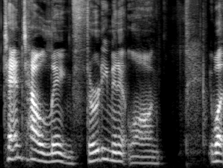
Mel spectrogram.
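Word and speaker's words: Tan Tao-liang: big fans of those other films there's a Tau uh tan sorry I keep saying his name wrong tan Tao Ling 30 minute long well it's like about it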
